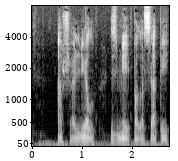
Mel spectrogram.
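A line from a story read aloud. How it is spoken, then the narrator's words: Quiet. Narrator (Russian): негромко сказал Прозоровский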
